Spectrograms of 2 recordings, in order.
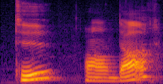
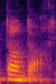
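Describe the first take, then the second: First: Te endors as two separate words; Te, then endors, unlinked; unelided demo. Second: T'endors joined, no vowel after the t; t'endors as one connected word; elided into one word. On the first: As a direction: keep the "tuh" of Te apart before endors. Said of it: "Te endors became t'endors". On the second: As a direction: run the t straight into endors. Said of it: "became t'endors". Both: Shown as a demonstration.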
